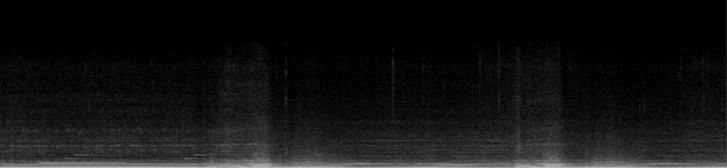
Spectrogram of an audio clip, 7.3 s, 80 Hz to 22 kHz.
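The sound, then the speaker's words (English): A Toyota Tacoma truck, 3 inches wider than the standard Tacoma and on 33-inch tires, idles with its dual exhaust giving a deep, throaty rumble, then revs sharply twice, each blip rising and falling back to a steady growl. Loud, with no talking. “let's do the dual exhaust now.”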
